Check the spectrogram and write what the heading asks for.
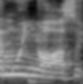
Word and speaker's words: Munhoz: É Munhos ou é Munhoz? Eu ia falar Munhoz. – Munhoz, com a, com a Oxita, né? – Ah, tá.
